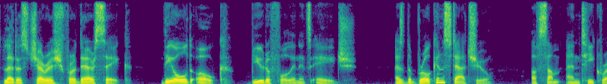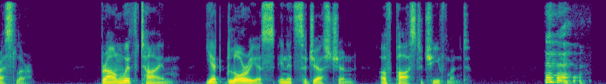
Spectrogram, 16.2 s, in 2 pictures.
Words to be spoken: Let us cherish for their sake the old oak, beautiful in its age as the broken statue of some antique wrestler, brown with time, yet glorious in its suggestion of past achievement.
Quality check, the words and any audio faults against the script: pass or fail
fail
